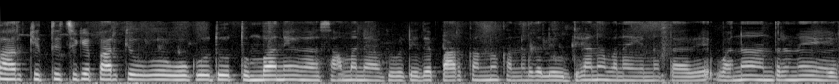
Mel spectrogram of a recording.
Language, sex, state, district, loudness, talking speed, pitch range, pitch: Kannada, male, Karnataka, Bellary, -16 LUFS, 115 wpm, 190-215 Hz, 205 Hz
